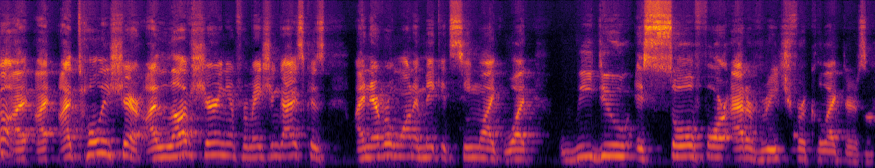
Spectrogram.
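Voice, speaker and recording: A man's voice: on the high side, fairly bright tone. Chatty man collector, upbeat. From Armenia, raised in Los Angeles. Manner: talkative, quick to laugh. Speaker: collector guest. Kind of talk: casual chat.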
